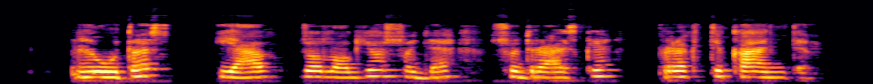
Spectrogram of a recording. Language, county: Lithuanian, Vilnius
